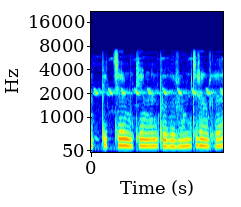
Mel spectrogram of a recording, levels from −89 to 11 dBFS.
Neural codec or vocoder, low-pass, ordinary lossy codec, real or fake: none; 7.2 kHz; none; real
